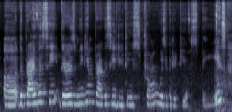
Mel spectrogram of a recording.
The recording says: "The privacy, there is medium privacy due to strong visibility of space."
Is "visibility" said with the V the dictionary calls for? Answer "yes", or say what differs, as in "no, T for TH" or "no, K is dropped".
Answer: yes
